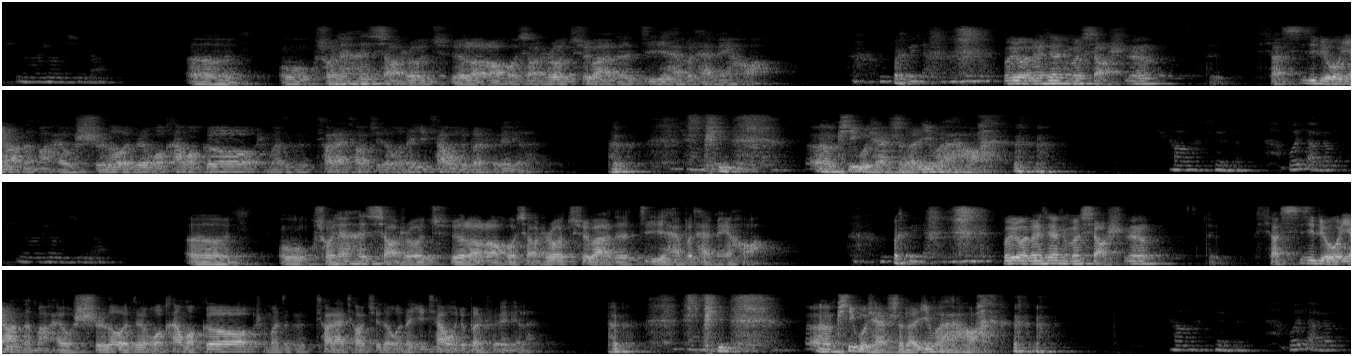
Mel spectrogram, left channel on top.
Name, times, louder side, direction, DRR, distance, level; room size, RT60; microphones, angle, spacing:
voice 1, 0.0-1.1 8.5-9.9 19.6-19.7 20.2-21.4 25.0-26.8, left 1 dB, 45° left, 1 dB, 0.5 m, -42 dB
voice 2, 1.8-2.5 2.8-7.6 8.5-8.6 8.9-11.5 12.1-12.2 12.5-18.8 19.5-19.7 20.0-21.2 21.5-24.0, right 3 dB, 75° right, 5 dB, 0.4 m, -29 dB
2.4 x 2.1 x 2.5 m, 0.80 s
head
